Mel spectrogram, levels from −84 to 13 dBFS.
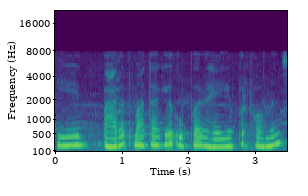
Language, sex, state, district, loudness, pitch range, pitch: Hindi, female, Delhi, New Delhi, -15 LUFS, 190-215 Hz, 205 Hz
